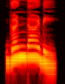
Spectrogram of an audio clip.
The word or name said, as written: ಕುಂಟಾಟ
